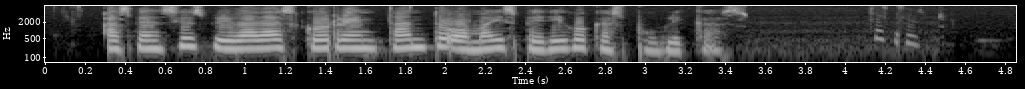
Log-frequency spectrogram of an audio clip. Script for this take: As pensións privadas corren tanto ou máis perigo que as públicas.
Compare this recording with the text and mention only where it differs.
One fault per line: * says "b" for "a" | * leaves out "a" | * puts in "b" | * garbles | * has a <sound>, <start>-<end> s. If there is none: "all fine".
* has a chirp, 4.1-4.4 s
